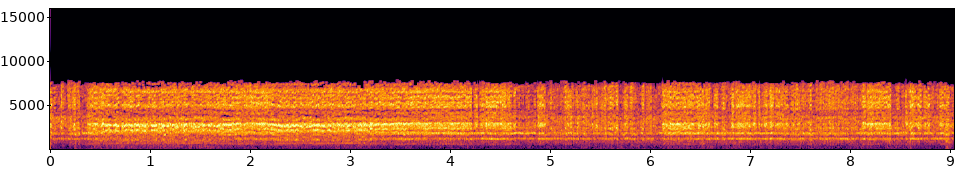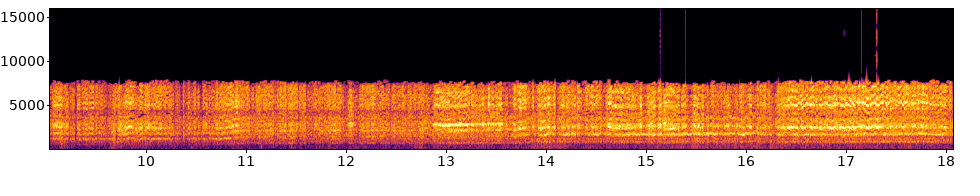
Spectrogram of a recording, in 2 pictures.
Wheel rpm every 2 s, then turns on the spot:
160, 160, 160, 160, 160, 180, 200, 220, 220.
none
